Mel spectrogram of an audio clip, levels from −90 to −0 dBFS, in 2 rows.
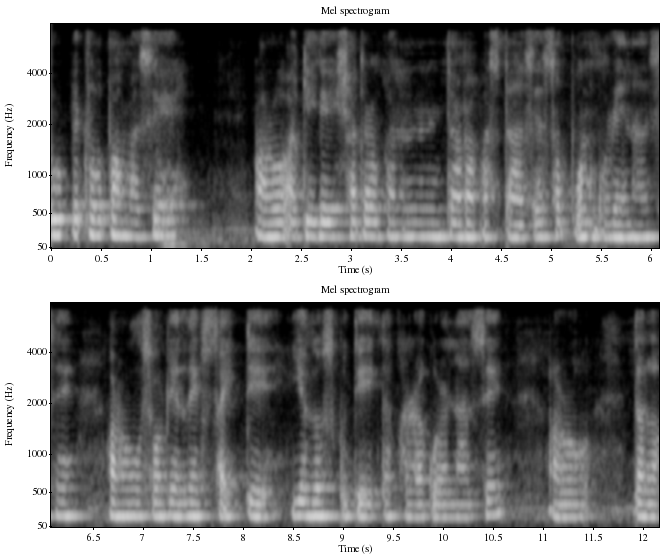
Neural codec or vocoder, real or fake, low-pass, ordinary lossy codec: codec, 24 kHz, 6 kbps, HILCodec; fake; 7.2 kHz; MP3, 64 kbps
